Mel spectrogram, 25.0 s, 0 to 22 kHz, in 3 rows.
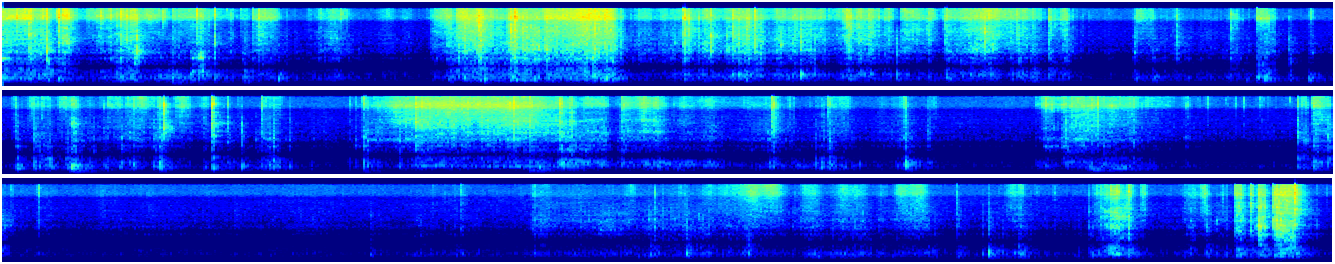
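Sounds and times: packing paper crinkling: 0.0s - 6.7s.

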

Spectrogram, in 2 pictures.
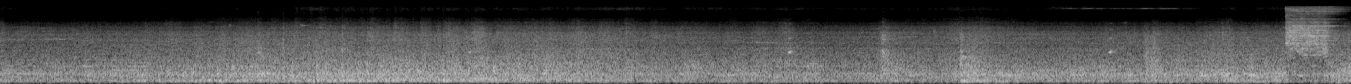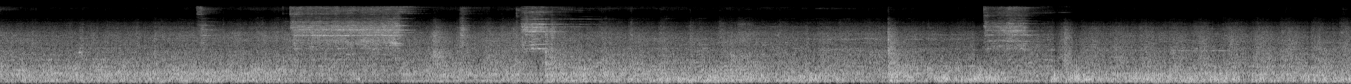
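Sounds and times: steel wheels rumbling on rail: 0.0s - 27.0s
high-pitched wheel squeals: 18.7s - 19.5s, 23.4s - 24.0s.

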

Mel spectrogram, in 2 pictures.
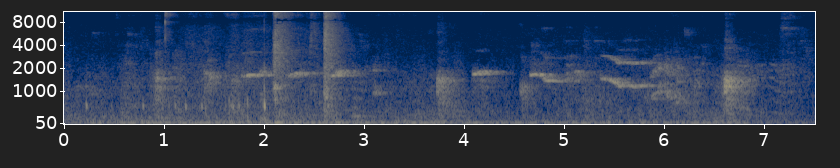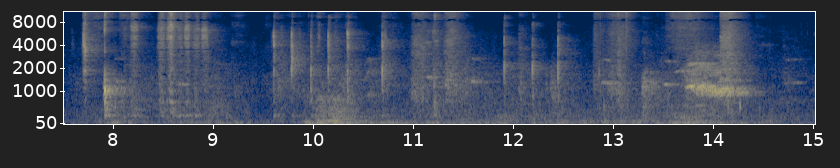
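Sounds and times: quick irregular clicks and smacks: 9.5s - 12.9s.

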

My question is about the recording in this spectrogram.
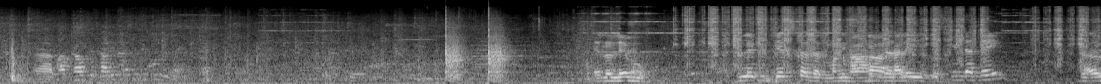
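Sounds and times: quick scraping and rubbing strokes: 6.7s - 11.0s.

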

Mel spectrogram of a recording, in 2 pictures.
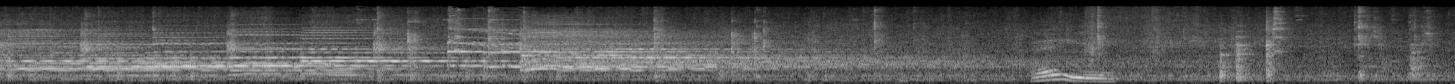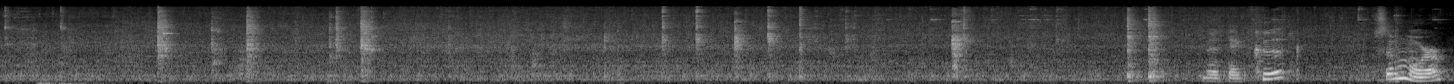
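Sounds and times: food sizzling: 0.0s - 28.8s.

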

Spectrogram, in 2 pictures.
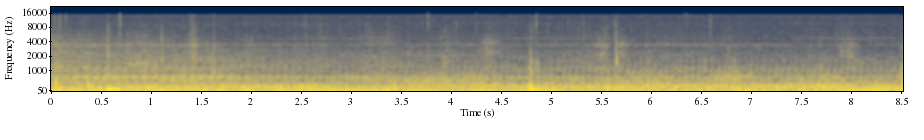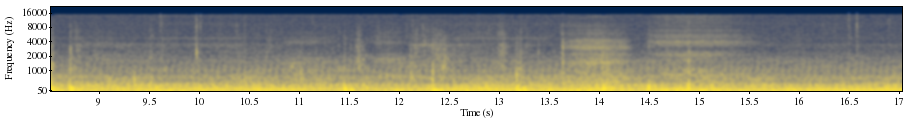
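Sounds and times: boat motor humming: 0.0s - 17.0s
deep steady tone: 0.0s - 17.0s.

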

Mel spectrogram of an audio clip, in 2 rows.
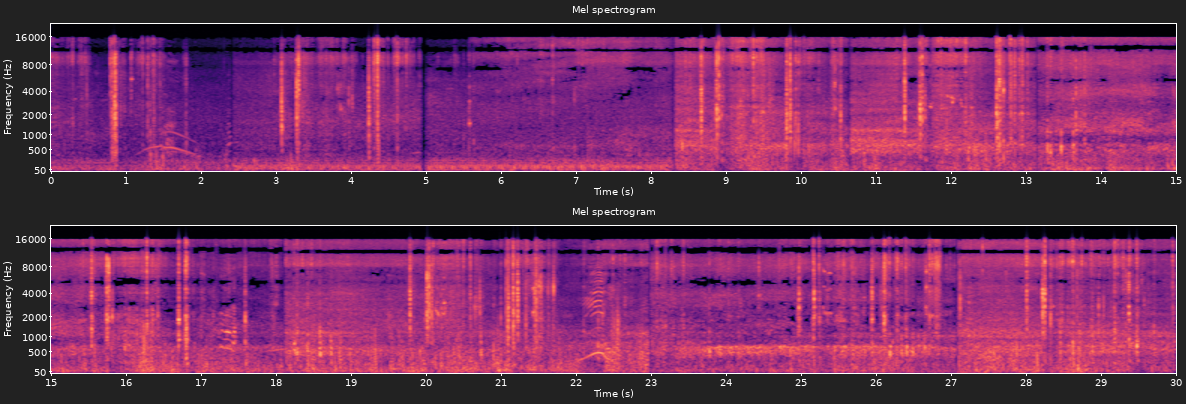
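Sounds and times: skateboard wheels rolling on concrete: 0.0s - 30.0s
skateboard deck clacks: 3.0s - 4.8s, 8.3s - 13.9s
skateboard scraping concrete ledge: 6.0s - 30.0s.

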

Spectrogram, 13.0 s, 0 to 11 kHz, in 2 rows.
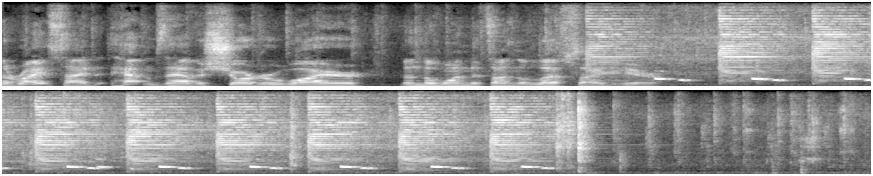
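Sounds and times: cuckoo clock calling: 4.3s - 11.0s.

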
